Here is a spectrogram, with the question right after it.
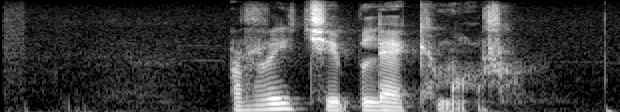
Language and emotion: Russian, neutral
